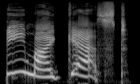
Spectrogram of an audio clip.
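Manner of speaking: very high squeak; squeaky mouse voice. Acted. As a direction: squeak it back cheekily. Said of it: "the mouse squeaked back".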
